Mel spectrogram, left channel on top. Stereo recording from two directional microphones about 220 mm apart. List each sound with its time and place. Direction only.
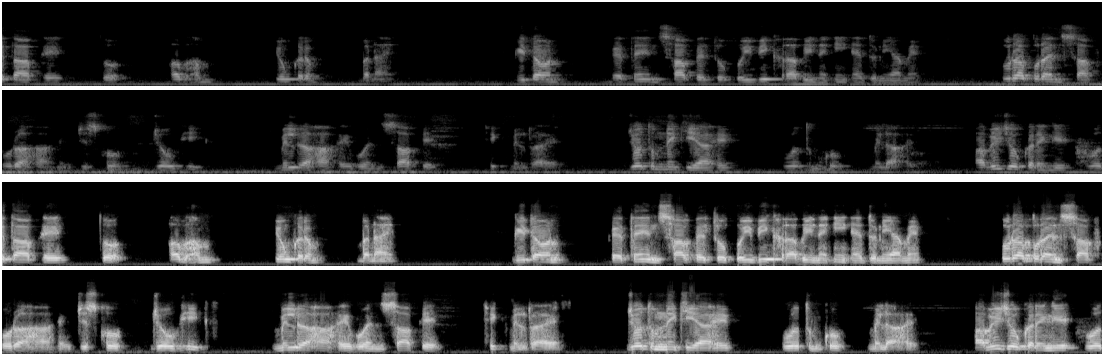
0.0 s speech: 50° right (ahead or behind)
5.1 s speech: 50° right (ahead or behind)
